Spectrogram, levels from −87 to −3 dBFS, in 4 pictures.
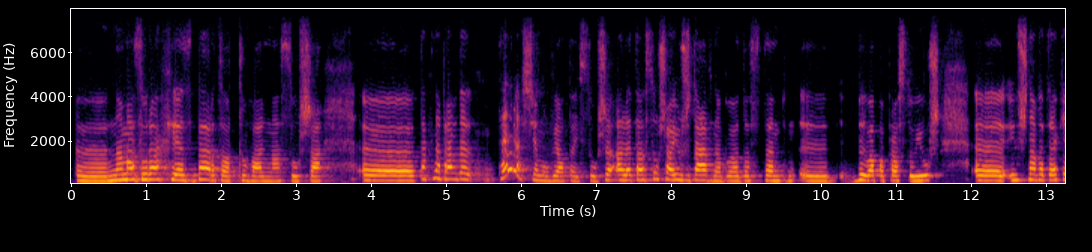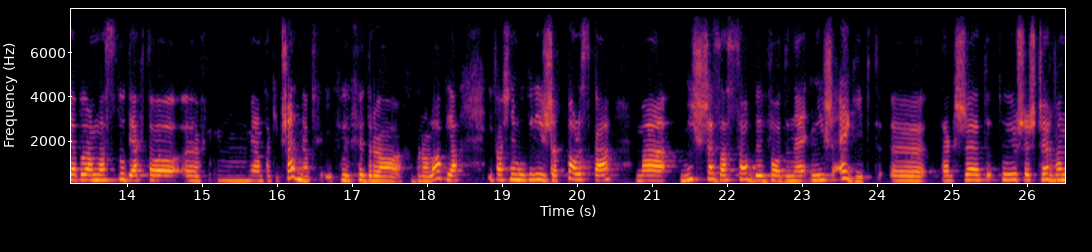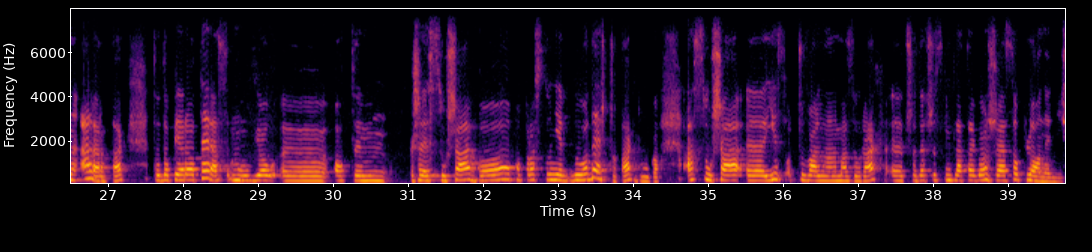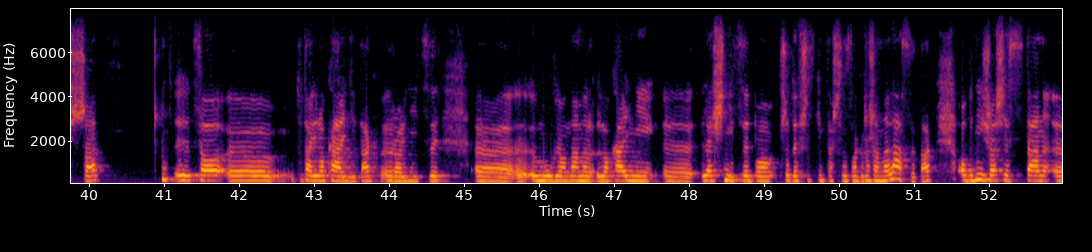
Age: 20-39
